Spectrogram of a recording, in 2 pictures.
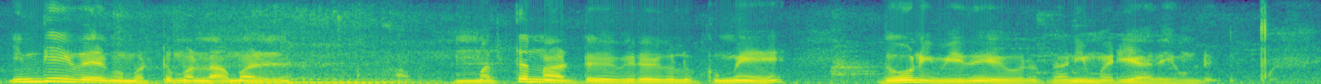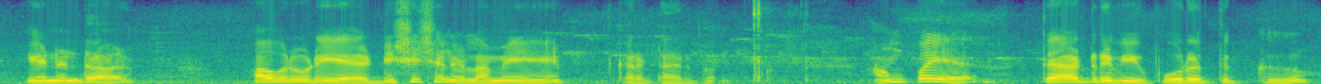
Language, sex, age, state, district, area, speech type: Tamil, male, 60+, Tamil Nadu, Mayiladuthurai, rural, spontaneous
